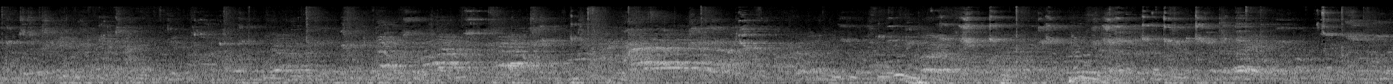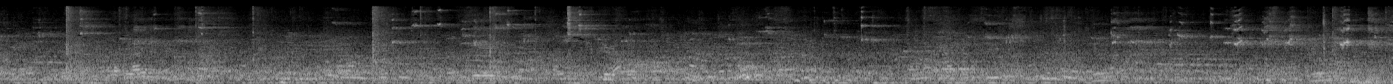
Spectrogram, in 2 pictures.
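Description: A crowd of young people chatters steadily in a large echoing hall.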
